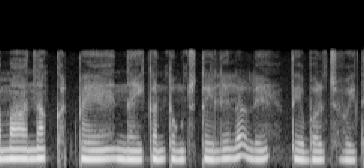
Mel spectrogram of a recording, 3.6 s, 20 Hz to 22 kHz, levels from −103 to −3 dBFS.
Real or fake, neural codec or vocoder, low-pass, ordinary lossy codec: real; none; 7.2 kHz; none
